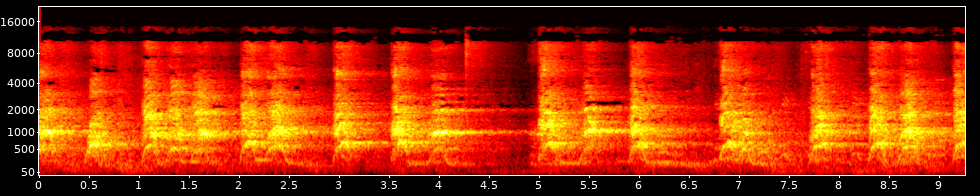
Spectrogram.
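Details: Family golden retriever named Buzo lunging at mummy at home: rapid, rough barks repeated about twice a second, broken by one brief pause midway, with a woman speaking softly afterward.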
